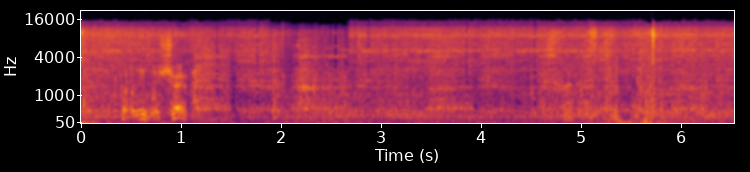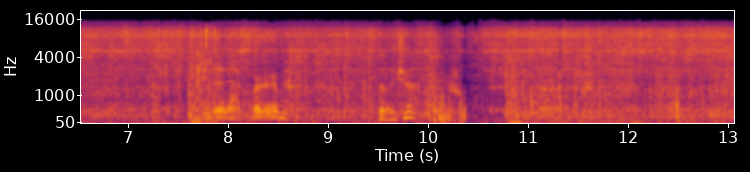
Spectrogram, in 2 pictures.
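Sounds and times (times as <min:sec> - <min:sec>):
bike tyres rolling on dirt: 0:00.0 - 0:13.0
bike knocks and rattles: 0:01.5 - 0:13.0.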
